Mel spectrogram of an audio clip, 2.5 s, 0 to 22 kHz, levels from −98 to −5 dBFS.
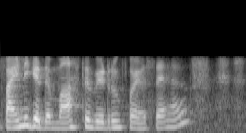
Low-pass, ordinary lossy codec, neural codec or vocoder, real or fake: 3.6 kHz; none; none; real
